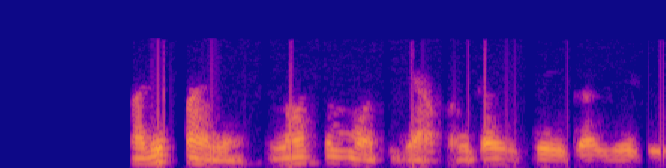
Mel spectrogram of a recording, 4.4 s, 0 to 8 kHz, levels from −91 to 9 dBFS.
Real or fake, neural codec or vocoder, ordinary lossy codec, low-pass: real; none; AAC, 16 kbps; 7.2 kHz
